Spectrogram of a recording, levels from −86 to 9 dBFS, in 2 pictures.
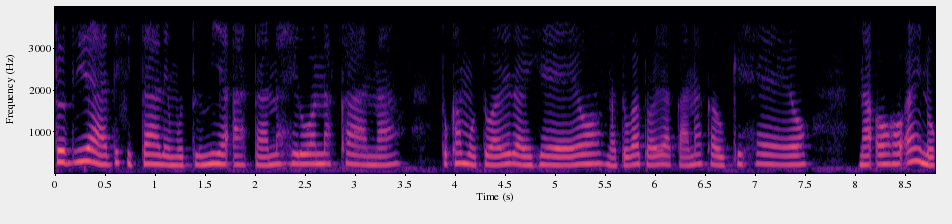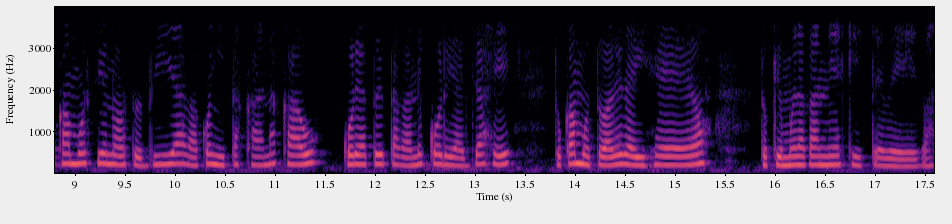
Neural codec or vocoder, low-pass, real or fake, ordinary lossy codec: none; 3.6 kHz; real; none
